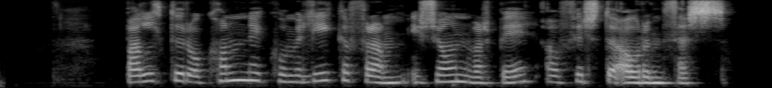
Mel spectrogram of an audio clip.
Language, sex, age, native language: Icelandic, female, 20-29, Icelandic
